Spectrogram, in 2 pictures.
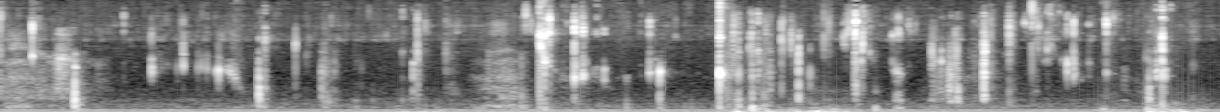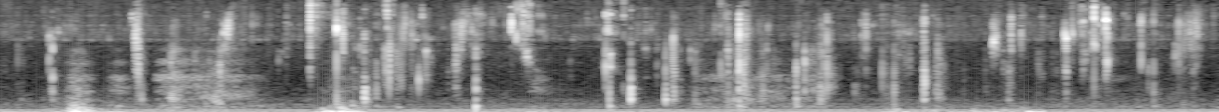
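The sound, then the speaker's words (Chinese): Crunching an orange-flavoured lollipop: many sharp, close bites and crackles in irregular clusters, with softer wet chewing between them. “喜欢吃什么味道的棒棒糖呢？在下面留言啊！很幸运哎，这个是我最喜欢的味道，橘子味道的。”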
